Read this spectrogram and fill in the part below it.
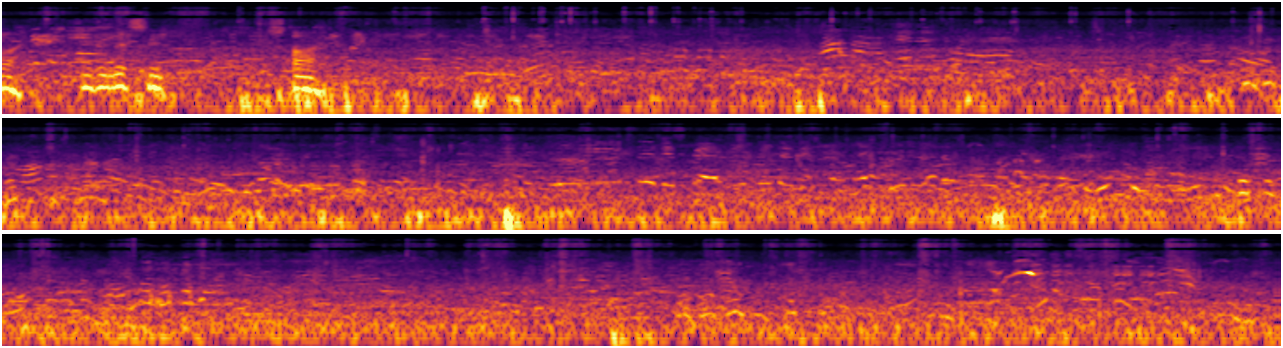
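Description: A crowd of people chatter at a distance outdoors.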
